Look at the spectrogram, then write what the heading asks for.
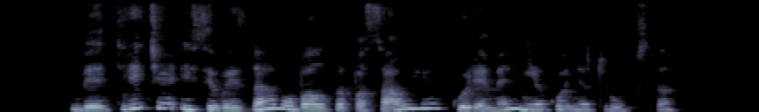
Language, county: Lithuanian, Vilnius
